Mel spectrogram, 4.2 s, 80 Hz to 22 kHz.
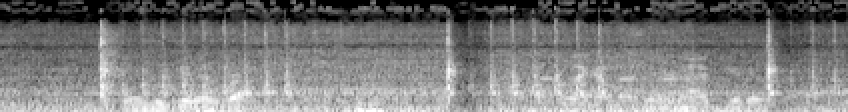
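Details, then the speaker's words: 2022 Chevrolet Silverado at idle before lifter and pushrod replacement: quick light ticking on top of an even idle, keeping time with the engine; noisy lifter, quiet after replacement. "But today I got a 22 Silverado. Got a lifter noise."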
